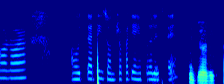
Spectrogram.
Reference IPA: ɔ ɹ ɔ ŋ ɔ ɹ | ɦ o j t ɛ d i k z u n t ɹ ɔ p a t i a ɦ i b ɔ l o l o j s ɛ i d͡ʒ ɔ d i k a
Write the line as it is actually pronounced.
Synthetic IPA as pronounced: ɔ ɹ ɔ n ɔ ɹ | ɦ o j t a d i k z ɔ n t ɹ ɔ p a t i a ɦ i b ɔ l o l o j s ɛ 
